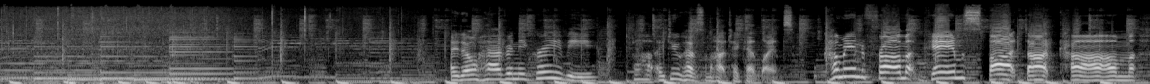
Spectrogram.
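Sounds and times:
food sizzling in a frying pan: 0.0s - 4.5s
music bed with held tone and low thumps: 0.0s - 11.4s
speech: 4.5s - 11.4s.

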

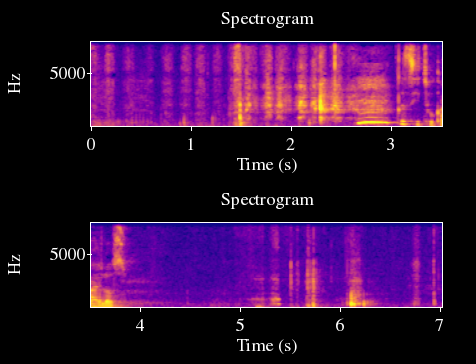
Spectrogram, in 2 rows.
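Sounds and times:
knife cutting food into quarters: 1.0s - 2.7s
speech: 3.1s - 4.0s.

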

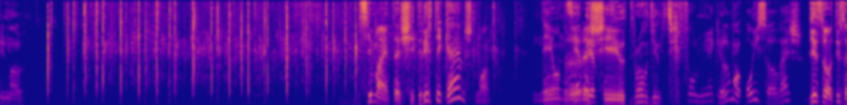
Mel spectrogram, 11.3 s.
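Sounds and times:
speech: 0.0s - 0.5s, 4.8s - 11.2s
audience applause: 0.6s - 7.0s.

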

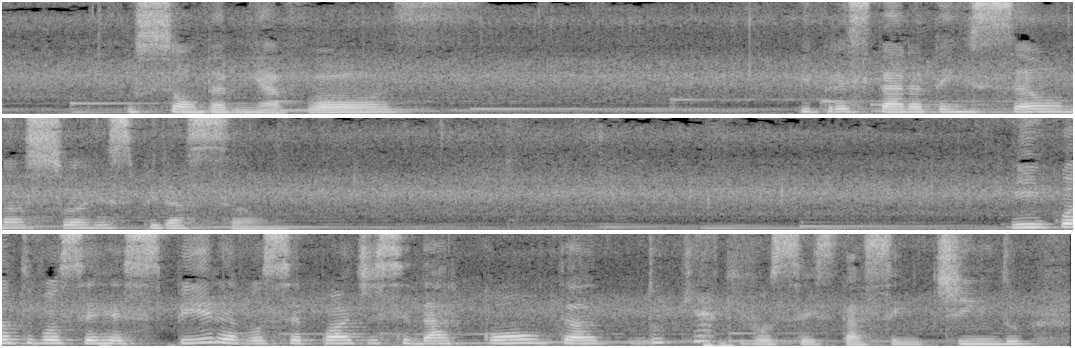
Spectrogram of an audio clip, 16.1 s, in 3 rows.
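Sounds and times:
rain falling: 0.0s - 16.0s
speech: 0.4s - 2.2s, 4.0s - 7.0s, 10.4s - 16.0s.

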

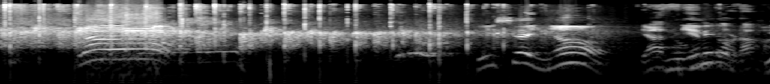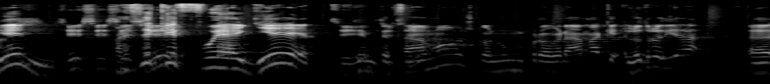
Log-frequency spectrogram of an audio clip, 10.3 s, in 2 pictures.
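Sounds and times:
crowd applause: 0.0s - 3.7s
person whooping: 0.5s - 1.6s, 2.6s - 3.1s
speech: 3.2s - 10.2s.

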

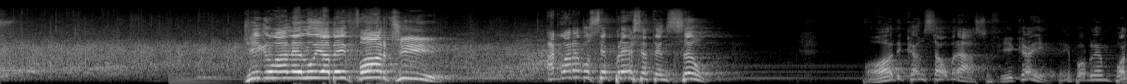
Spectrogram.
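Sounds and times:
audience applauding: 0.0s - 6.8s
speech: 1.7s - 4.5s, 5.5s - 7.2s, 8.6s - 11.2s.

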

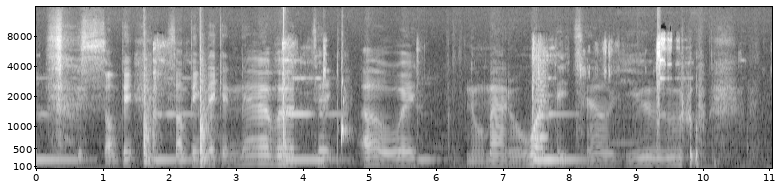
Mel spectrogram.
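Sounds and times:
speech: 0.7s - 10.4s
glass falling and clinking: 1.6s - 2.7s, 3.6s - 4.7s, 7.4s - 9.9s.

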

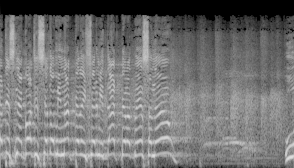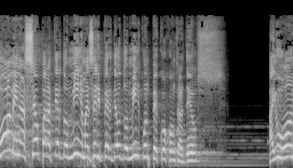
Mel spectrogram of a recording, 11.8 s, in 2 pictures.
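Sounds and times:
speech: 0.0s - 3.7s, 5.7s - 10.1s, 11.3s - 11.7s
audience applauding: 1.2s - 6.4s.

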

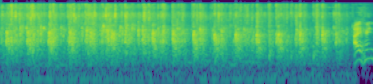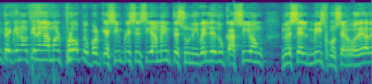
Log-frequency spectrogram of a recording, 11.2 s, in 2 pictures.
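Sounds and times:
audience applauding: 0.0s - 5.5s
speech: 5.4s - 11.1s.

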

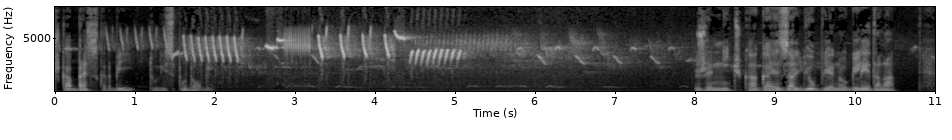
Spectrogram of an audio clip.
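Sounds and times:
speech: 0.1s - 2.2s, 8.0s - 10.6s
bird whistling cheerfully: 1.1s - 8.6s.

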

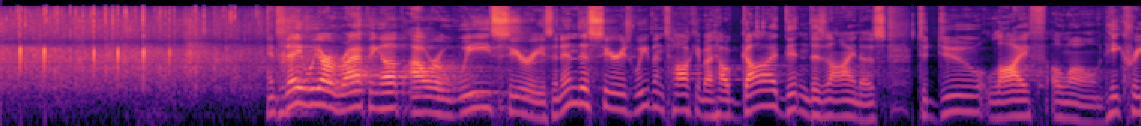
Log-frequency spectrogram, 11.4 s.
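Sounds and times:
audience applause welcoming guests to a study gathering: 0.0s - 3.5s
speech: 2.7s - 11.3s.

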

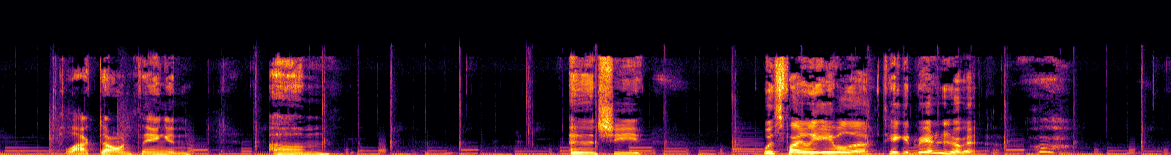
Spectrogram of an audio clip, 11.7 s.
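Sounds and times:
speech: 0.6s - 2.1s, 2.7s - 3.4s, 5.7s - 6.6s, 7.6s - 9.9s
person yawning: 10.3s - 10.8s.

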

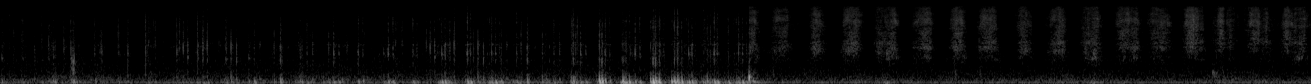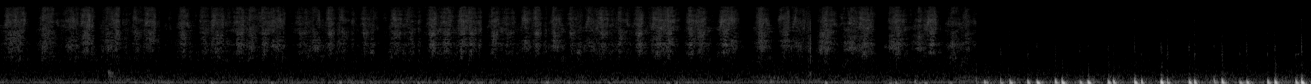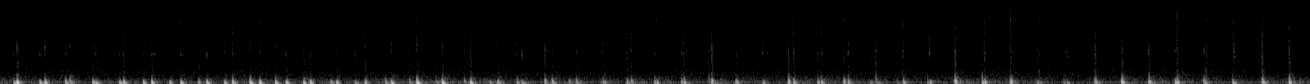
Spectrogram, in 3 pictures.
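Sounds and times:
rhythmic hand pats and thumps: 0.0s - 7.7s, 22.8s - 39.3s
palms and fingers rubbing: 0.0s - 27.5s, 28.2s - 39.3s.

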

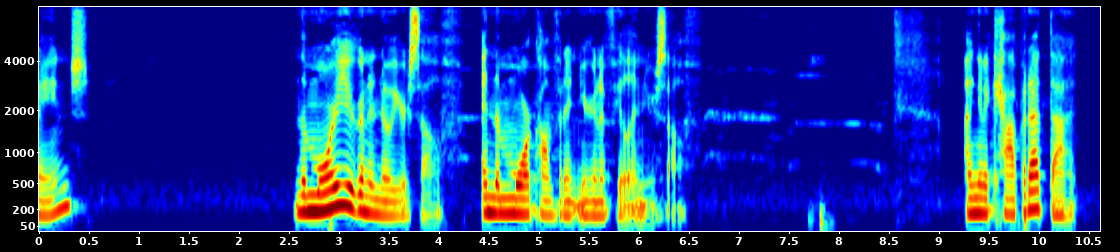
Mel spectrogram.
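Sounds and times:
speech: 0.0s - 0.6s, 2.6s - 6.6s, 9.2s - 10.5s
roosters crowing: 6.7s - 8.4s.

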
